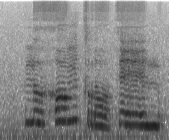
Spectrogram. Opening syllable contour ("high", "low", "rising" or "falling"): low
